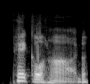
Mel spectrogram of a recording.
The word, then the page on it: pickelhaube: American English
